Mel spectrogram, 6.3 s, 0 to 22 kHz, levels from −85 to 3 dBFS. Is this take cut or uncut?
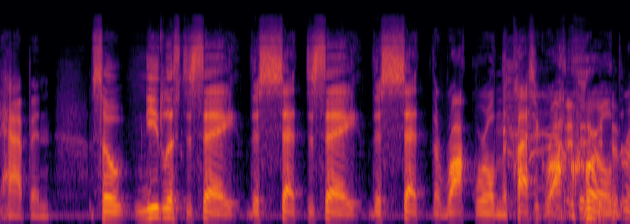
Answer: cut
